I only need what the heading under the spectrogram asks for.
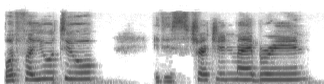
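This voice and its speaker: A woman teacher reading a children's book aloud, pausing to explain and put questions to young listeners. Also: sits high, fairly bright tone.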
